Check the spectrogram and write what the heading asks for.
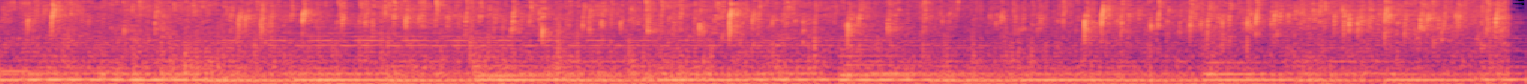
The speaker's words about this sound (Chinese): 而女友有时候洗澡的时候，总觉得有人在盯着她，常常晚上睡觉会听到没人使用的浴室会传来有人打开水的声音。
